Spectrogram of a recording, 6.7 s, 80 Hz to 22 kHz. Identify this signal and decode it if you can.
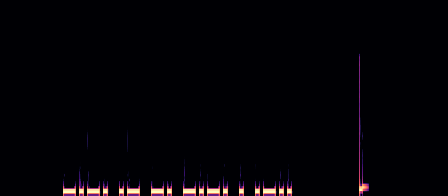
Morse code, heard as a keyed tone, about 20 wpm, 700 Hz. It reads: CANCEL
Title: Build A Word - 2 Letters At A Time - 6-Letter Words - 20wpm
